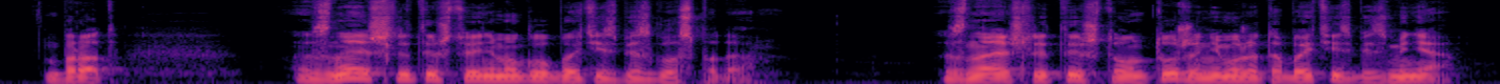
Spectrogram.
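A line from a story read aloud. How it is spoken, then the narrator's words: Firm calm elderly voice. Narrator (Russian): 93-летнему старцу, он сказал твердым и спокойным голосом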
